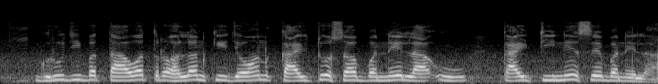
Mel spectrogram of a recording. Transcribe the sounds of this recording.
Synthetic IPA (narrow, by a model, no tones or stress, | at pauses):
ɡuɾud͡ʒibət̪aʋət̪ɾəɦlənkid͡ʒəwnkaiʈosəbːənelau | kaiʈinesebənela̰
